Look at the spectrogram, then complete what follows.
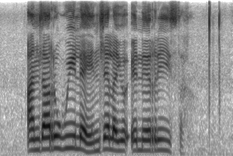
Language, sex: Tsonga, male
